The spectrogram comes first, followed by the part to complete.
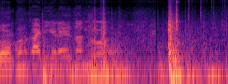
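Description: A voice for about the first second, then a single heavy thump near the end, a car door shutting.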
